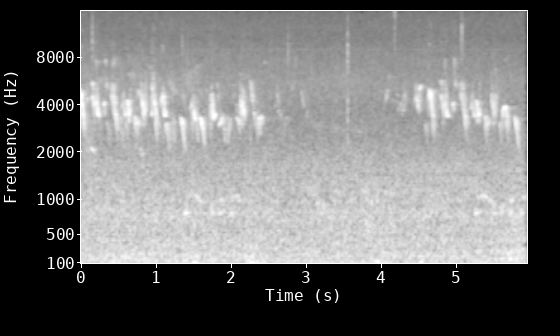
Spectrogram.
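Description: A small songbird chirping in rapid runs of short high notes, two bouts with a pause of about two seconds between them, over a faint steady background hiss.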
